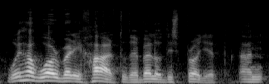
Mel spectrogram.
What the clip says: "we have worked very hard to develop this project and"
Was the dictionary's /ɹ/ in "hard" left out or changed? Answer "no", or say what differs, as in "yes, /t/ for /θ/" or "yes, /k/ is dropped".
no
